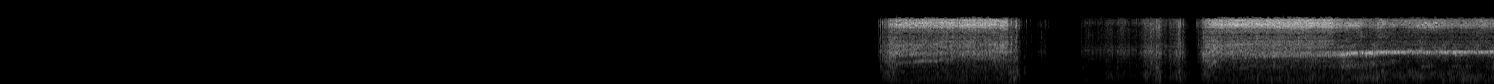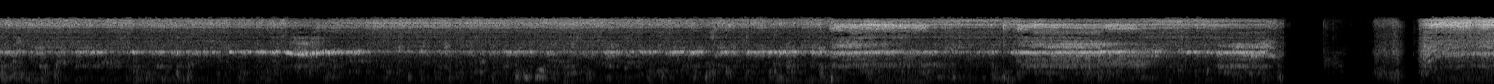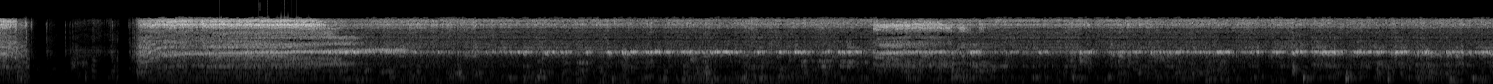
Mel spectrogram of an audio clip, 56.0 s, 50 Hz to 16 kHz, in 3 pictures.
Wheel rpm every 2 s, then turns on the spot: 0, 0, 0, 0, 0, 80, 30, 90, 220, 230, 230, 230, 230, 230, 230, 230, 220, 50, 90, 110, 220, 230, 230, 230, 230, 230, 230, 230.
12-14 34-38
